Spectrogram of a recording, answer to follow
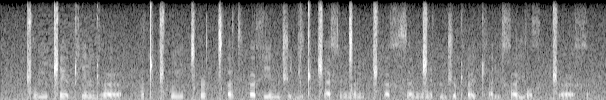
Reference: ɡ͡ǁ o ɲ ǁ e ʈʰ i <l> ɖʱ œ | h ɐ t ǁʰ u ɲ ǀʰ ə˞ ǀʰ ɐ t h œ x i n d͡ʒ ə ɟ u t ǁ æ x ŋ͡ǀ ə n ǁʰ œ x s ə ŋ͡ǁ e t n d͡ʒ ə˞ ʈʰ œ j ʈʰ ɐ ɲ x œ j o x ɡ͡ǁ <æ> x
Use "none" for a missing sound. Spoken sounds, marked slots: n, œ

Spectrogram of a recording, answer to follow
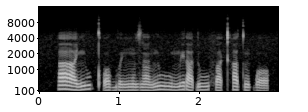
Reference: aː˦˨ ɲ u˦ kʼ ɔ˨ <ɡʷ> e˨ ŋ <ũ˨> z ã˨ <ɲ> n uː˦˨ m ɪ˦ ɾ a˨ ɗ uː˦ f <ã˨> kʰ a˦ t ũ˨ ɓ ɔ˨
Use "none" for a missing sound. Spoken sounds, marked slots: ɡʷ, ũ˨, none, a˨

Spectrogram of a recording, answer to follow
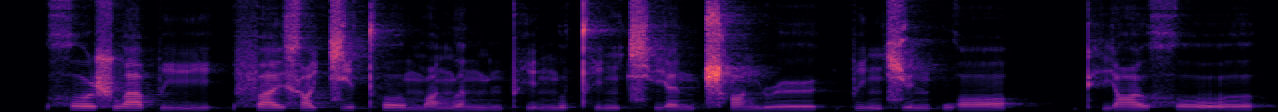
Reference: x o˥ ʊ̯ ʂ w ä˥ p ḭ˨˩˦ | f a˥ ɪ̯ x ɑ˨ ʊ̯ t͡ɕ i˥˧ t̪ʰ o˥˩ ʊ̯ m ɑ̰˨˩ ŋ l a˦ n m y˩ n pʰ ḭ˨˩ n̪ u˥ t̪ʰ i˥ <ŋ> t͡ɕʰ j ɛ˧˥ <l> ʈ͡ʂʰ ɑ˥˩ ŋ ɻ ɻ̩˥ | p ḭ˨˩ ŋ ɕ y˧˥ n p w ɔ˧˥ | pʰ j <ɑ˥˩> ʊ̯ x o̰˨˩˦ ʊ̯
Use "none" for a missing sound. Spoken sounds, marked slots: ŋ, n, ɑ˧˥

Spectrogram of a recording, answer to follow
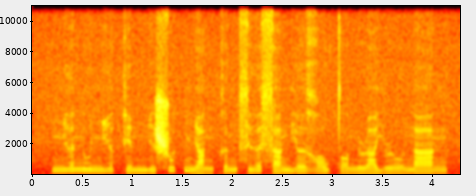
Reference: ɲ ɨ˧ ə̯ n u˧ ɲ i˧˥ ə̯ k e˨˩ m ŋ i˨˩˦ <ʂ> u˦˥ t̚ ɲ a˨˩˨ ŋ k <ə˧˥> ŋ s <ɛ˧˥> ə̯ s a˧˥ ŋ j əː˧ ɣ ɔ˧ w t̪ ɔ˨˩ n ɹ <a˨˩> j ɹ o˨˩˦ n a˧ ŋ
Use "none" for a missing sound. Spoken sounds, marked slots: ʂ, ə˧˥, ɨ˧˥, a˨˩

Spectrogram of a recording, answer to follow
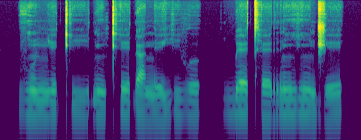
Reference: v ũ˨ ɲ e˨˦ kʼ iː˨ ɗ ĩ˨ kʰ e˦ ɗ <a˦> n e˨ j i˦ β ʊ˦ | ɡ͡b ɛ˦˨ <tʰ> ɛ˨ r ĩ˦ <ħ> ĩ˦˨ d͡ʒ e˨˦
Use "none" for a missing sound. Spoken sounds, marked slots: a˨, tʰ, ɣ

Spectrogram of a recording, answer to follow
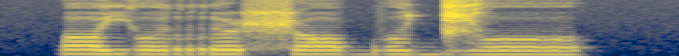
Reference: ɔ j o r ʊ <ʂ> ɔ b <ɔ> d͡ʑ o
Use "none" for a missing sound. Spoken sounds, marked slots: ʂ, o

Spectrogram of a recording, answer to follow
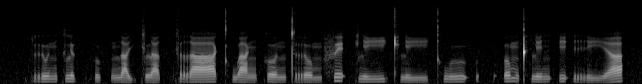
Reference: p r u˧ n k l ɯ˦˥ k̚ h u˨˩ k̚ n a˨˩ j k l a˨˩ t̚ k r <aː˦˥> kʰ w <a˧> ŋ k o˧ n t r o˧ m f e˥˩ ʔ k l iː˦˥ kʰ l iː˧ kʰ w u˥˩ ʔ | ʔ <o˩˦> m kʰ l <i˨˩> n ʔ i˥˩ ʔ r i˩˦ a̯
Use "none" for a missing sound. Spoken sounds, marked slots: aː˦˥, a˧, o˥˩, i˦˥

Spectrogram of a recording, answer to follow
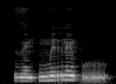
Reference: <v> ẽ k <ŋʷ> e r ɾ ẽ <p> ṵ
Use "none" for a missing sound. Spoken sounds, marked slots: ð, ŋ͡m, p

